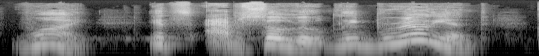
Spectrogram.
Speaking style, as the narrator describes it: cried the old green grasshopper

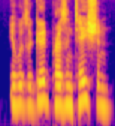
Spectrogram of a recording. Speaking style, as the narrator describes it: Gloria murmured, momentarily softened

